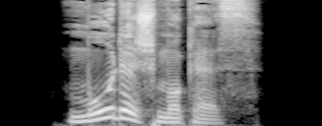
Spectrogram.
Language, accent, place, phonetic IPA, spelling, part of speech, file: German, Germany, Berlin, [ˈmoːdəˌʃmʊkəs], Modeschmuckes, noun, De-Modeschmuckes.ogg
- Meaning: genitive singular of Modeschmuck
